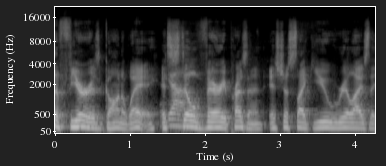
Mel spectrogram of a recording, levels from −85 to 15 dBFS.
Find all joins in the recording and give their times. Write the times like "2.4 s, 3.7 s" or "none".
1.4 s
